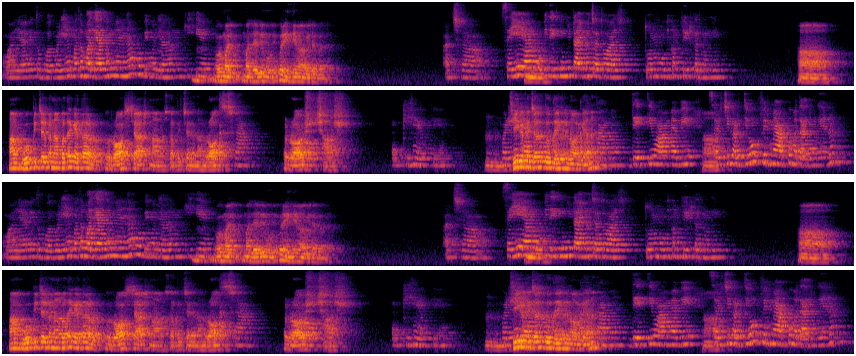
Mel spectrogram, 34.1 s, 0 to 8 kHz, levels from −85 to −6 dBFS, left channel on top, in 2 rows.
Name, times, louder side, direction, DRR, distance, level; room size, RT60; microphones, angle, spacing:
voice 1, 0.0-4.2 8.9-9.6 10.0-12.4 12.9-14.3 17.2-17.5 18.0-18.1 21.4-22.0 23.0-23.7 24.8-25.9 27.0-33.7, left 1 dB, 40° left, -3 dB, 2.1 m, -35 dB
voice 2, 3.8-6.5 10.4-10.9 15.9-16.5 17.2-21.7 22.7-23.9 26.7-28.9 31.0-31.4, left 1 dB, 85° left, 0 dB, 1.1 m, -28 dB
15.5 x 6.4 x 2.8 m, 1.1 s
head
